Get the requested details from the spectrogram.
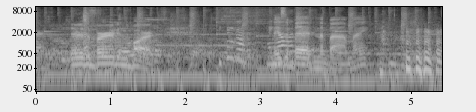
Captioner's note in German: australischer Akzent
